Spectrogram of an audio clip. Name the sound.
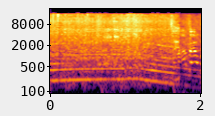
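vacuum cleaner running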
